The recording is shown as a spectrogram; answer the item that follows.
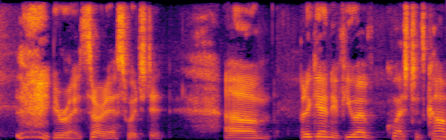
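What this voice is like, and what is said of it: Usual voice. Nothing is said of it.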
